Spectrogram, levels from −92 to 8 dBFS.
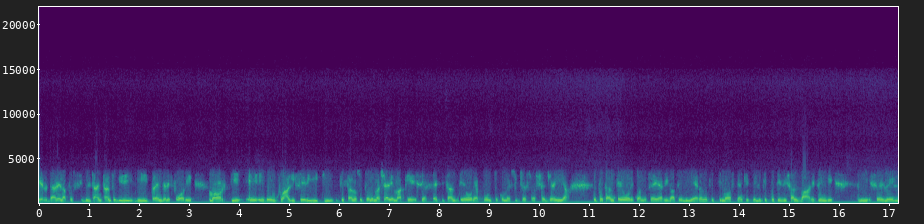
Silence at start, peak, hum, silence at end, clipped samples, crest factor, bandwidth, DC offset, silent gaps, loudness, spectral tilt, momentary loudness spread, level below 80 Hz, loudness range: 0 s; -8 dBFS; none; 0 s; under 0.1%; 12 dB; 4.1 kHz; under 0.1%; none; -20 LUFS; -9 dB/octave; 6 LU; -42 dBFS; 2 LU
